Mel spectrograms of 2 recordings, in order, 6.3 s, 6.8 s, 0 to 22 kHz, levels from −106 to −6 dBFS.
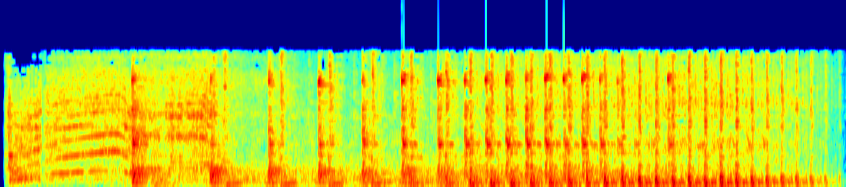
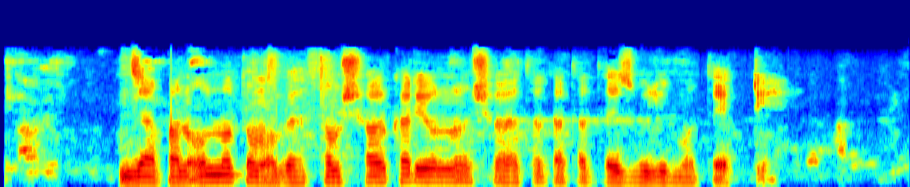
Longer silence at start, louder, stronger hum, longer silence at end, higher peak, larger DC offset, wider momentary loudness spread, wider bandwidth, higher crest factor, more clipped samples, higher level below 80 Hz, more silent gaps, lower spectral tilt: about the same, 0.05 s vs 0.05 s; about the same, -17 LUFS vs -17 LUFS; neither; second, 0.1 s vs 0.5 s; about the same, 0 dBFS vs 0 dBFS; neither; second, 9 LU vs 15 LU; about the same, 7.4 kHz vs 7.8 kHz; about the same, 18 dB vs 18 dB; neither; first, -36 dBFS vs -56 dBFS; neither; second, -2.5 dB/octave vs -4 dB/octave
